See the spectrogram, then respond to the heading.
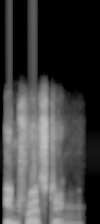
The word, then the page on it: Interesting: British English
